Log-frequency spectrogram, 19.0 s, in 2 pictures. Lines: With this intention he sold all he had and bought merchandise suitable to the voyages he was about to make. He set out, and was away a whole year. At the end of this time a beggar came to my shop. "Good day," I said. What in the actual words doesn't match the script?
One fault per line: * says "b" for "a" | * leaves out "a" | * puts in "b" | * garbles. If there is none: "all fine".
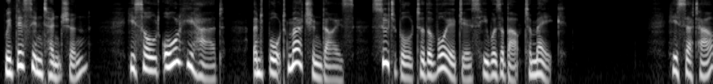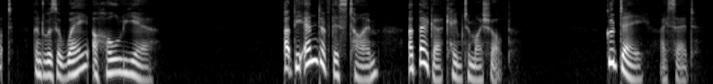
all fine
